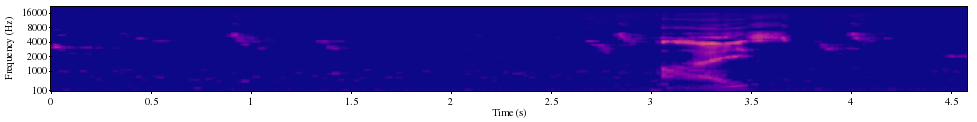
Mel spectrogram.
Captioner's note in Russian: птички щебечут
